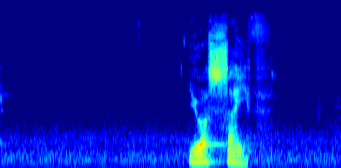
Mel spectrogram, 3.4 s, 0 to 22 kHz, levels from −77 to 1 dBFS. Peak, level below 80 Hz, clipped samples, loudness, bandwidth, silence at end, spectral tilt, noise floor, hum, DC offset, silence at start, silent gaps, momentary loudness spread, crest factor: -16 dBFS; -72 dBFS; under 0.1%; -31 LUFS; 16.5 kHz; 0.7 s; -3.5 dB/octave; -61 dBFS; none; under 0.1%; 1.9 s; none; 25 LU; 22 dB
